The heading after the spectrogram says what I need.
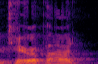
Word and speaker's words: pteropod: How come you can't hear a pteropod going to the bathroom? Silent P.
